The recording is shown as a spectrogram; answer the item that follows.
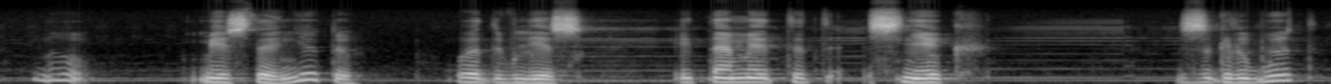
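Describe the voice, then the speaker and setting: Music plays in the background. Over it, a woman talks at a fairly low pitch. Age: 80s+. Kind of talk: oral history interview answer.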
